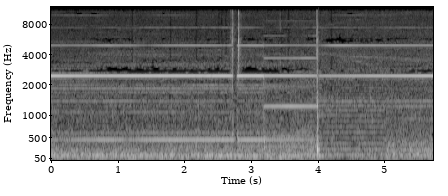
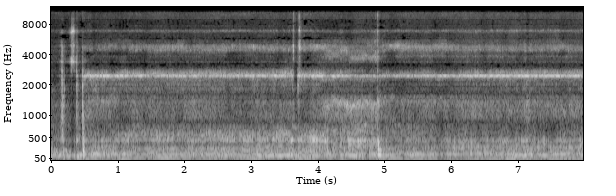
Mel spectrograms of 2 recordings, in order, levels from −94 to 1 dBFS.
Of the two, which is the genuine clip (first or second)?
first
